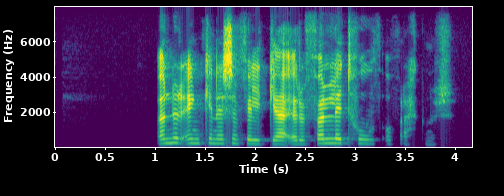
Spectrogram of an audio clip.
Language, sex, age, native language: Icelandic, female, 30-39, Icelandic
